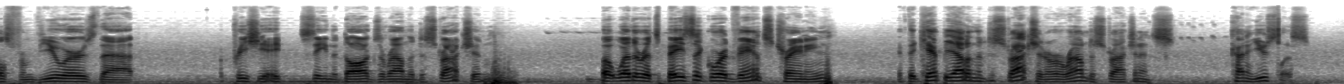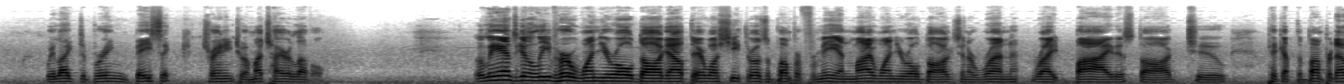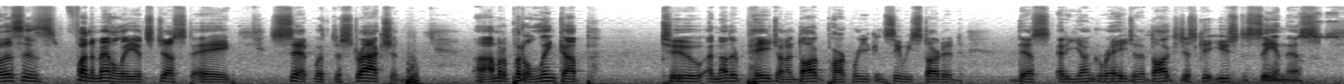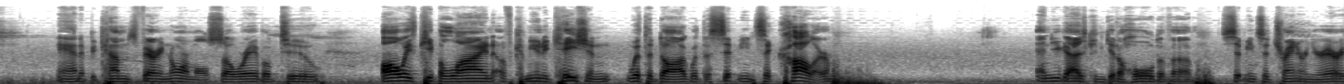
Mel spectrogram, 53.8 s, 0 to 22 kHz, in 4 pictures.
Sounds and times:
Speech: 0.0 - 1.4, 2.3 - 5.0, 5.9 - 8.4, 9.0 - 13.2, 13.9 - 16.7, 18.2 - 31.0, 31.6 - 32.9, 33.5 - 40.3, 40.9 - 43.6, 44.2 - 48.8, 50.7 - 53.7.

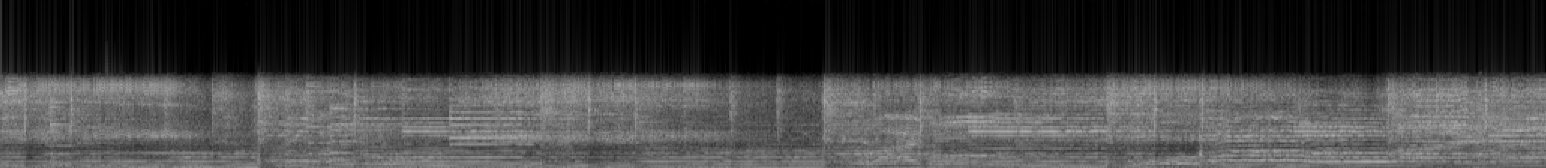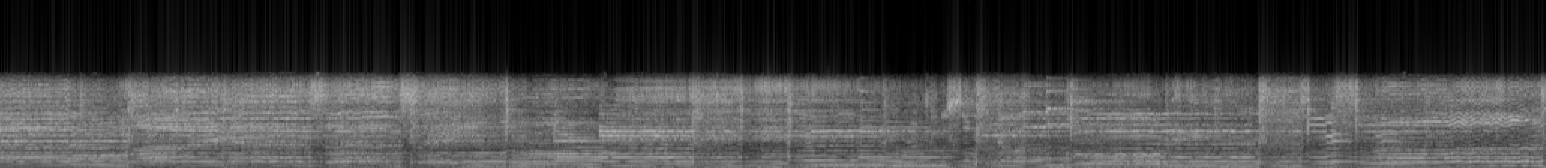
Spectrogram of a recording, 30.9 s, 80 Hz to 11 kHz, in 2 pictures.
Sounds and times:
Male singing: 0.0 - 7.4, 8.3 - 30.9
Choir: 0.0 - 30.9.

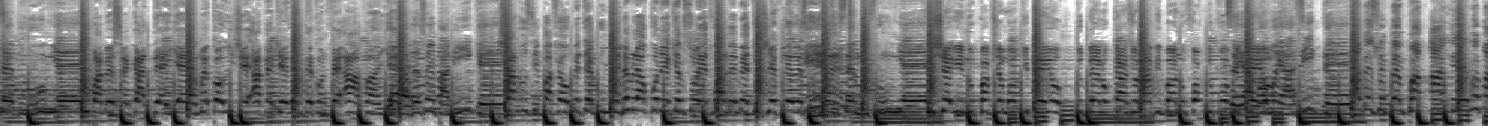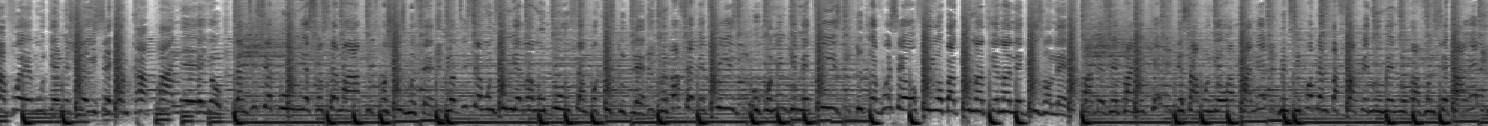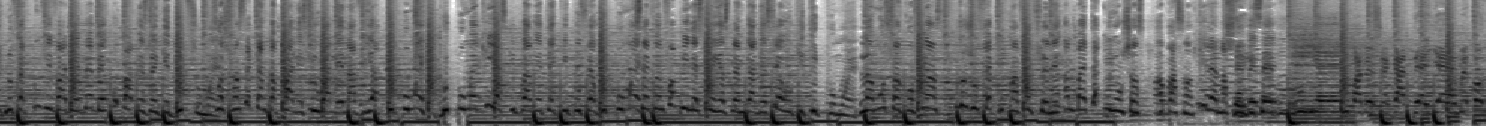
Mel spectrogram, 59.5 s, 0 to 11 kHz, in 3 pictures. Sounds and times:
Exciting music: 0.0 - 8.1, 8.8 - 19.5, 22.8 - 31.6, 34.2 - 45.6, 46.2 - 50.6, 51.2 - 54.2, 56.0 - 59.4.

